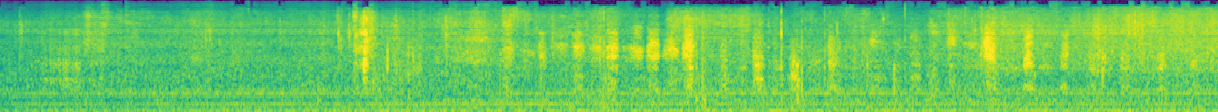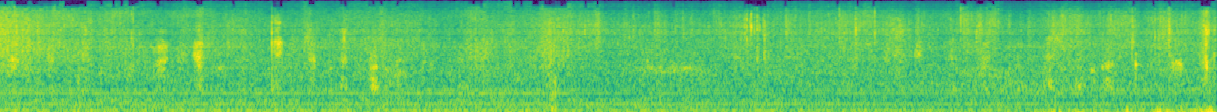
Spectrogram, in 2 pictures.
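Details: Puppies playing outside, breathing in quick, rough panting huffs that run steadily through the whole stretch, with scattered soft scuffs and clicks of movement over a constant low electrical hum.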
